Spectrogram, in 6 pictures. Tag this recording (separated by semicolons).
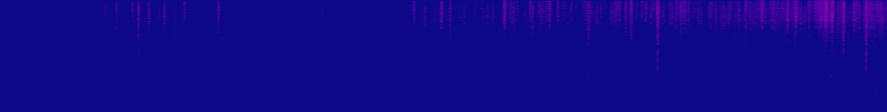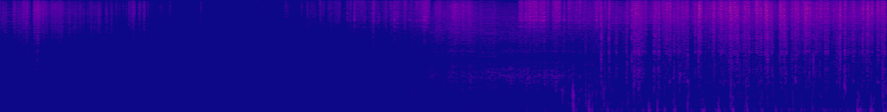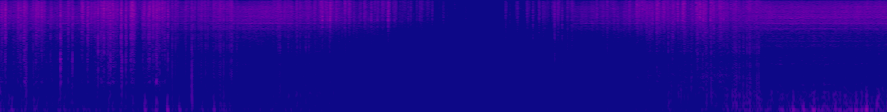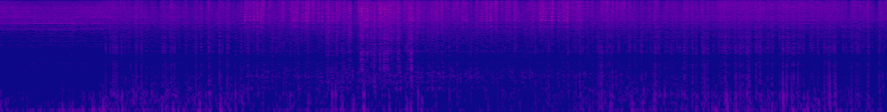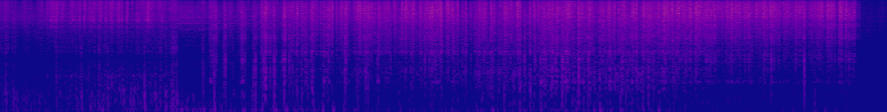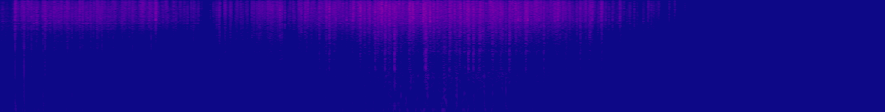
flock; granular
